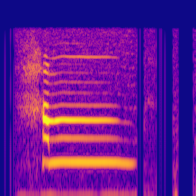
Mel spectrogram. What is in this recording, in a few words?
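"ham1", Cantonese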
